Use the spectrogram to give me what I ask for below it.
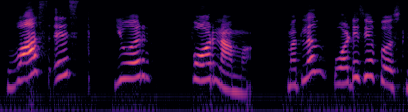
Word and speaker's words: Vorname: और हम यहाँ पे फोरनामा प्रोनाउंस करते हैं बट लिखते हैं उसको VORNAME. ओके, तो वो हम इंग्लिश के अनुसार प्रोनाउंस करेंगे तो वो बनेगा वॉरनेम, बट नो, इट्स फोरनामा.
